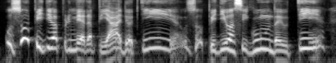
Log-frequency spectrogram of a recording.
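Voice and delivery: high-pitched, hammed-up whimpering excuse; mock tearful pleading. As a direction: plead with the boss in a comic crying voice. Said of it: "já fui chorando". (choramingo fingido, voz bem aguda)

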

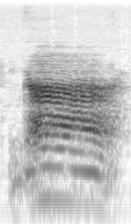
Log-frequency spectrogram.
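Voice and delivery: loud beastly jaguar growl. Acted. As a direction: growl like a big cat. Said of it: "a terrible growl".

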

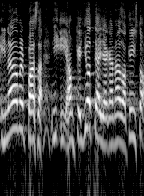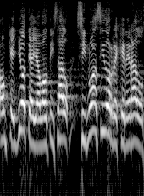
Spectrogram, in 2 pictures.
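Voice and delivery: a pastor thundering at the church; full-force preaching. Acted. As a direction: preach it hard at the congregation.

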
